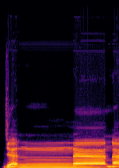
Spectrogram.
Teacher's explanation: suku kata ja digabungkan dengan Nun jadi Jan tetapi dibaca dengan gunah iaitu dua harakat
